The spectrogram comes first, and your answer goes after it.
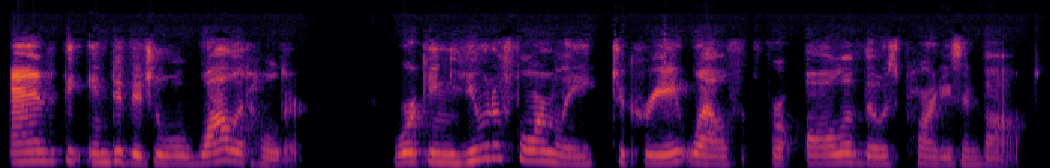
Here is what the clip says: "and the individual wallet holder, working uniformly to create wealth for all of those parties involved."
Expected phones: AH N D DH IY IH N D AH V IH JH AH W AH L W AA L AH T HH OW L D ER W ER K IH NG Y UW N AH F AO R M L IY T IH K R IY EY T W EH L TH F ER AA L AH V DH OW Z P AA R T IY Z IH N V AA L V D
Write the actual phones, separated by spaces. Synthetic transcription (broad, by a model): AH N DH IY IH N D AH V IH JH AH W L W AA L AH T HH OW L D ER W ER K IH NG Y UW N AH F AO R M L IY T IH K R IY EY T W EH L TH F ER AA L AH V DH OW Z P AA R T IY Z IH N V AA L V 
